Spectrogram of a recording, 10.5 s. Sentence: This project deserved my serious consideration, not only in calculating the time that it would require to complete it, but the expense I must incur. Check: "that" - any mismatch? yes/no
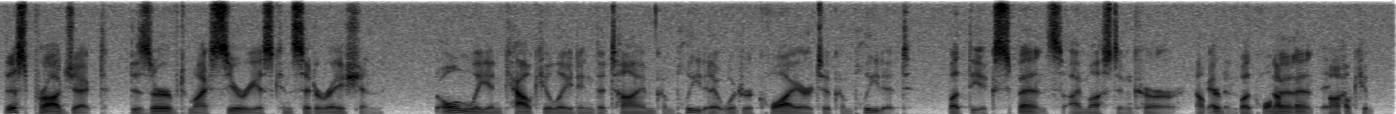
yes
